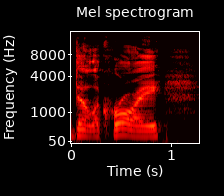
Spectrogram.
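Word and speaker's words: Delacroix: Jones and Dicky delaqua the villagers pronounced the name Delroy eventually made a great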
